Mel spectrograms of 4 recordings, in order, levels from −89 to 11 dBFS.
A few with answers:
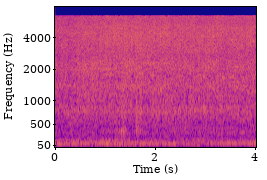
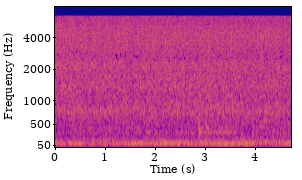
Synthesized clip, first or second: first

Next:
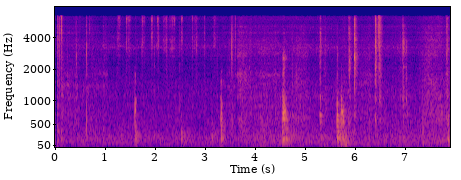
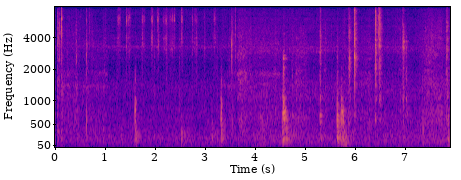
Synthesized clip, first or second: first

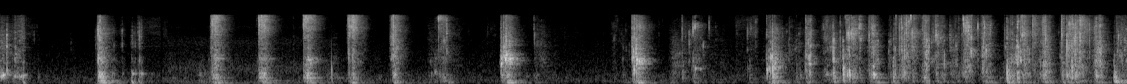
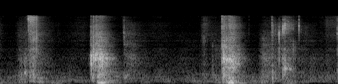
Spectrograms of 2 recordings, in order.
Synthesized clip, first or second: second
